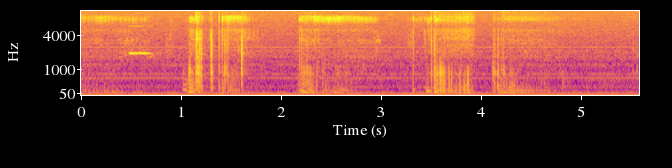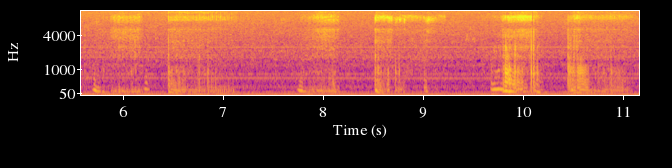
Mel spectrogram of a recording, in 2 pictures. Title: Train Snoring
